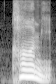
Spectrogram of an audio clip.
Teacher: the word for God is pronounced high to low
